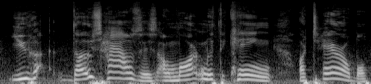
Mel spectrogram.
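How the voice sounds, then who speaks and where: With lively intonation, a woman speaks in a Southern US accent. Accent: Southern US (Georgia). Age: 60s. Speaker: resident speaking at public comment. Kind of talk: public comment at council meeting. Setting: city council chamber. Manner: animated.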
